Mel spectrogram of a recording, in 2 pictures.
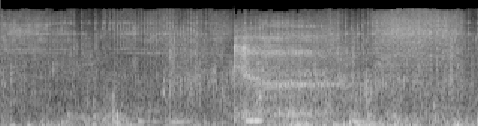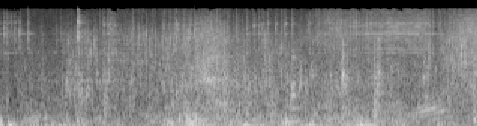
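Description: Wind buffeting the microphone over the low rumble of a boat at sea, with no voices. About a second and a half in, a brief high tone falls and then holds for a moment.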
